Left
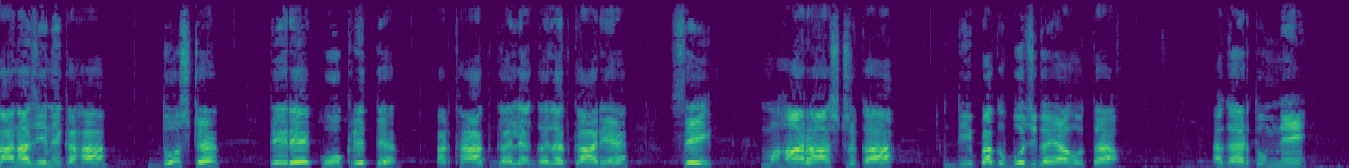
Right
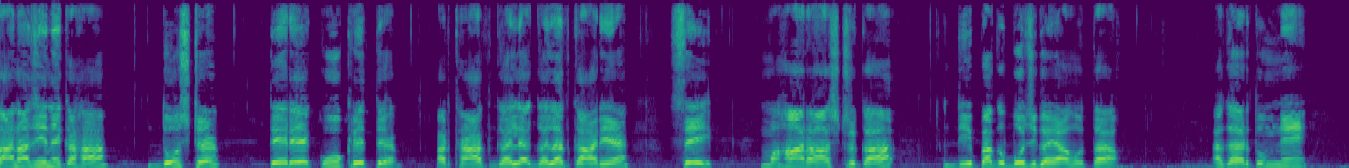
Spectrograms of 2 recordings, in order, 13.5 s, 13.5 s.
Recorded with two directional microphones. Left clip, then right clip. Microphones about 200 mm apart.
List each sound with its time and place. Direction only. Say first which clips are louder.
0.0 s a man's voice: right 2 dB; 45° right (ahead or behind)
